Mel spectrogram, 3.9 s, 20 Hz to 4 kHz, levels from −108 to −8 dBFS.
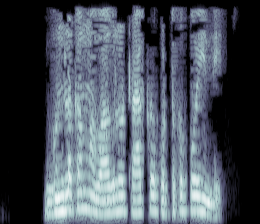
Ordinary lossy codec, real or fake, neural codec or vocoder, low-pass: MP3, 16 kbps; real; none; 3.6 kHz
